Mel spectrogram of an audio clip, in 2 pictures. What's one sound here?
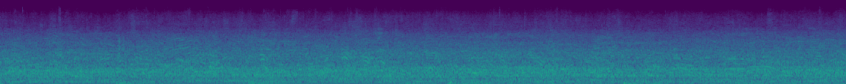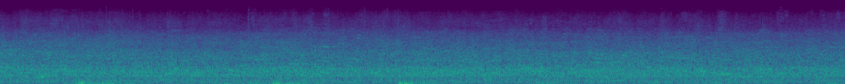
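A large audience murmurs and chatters in a large echoing hall.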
